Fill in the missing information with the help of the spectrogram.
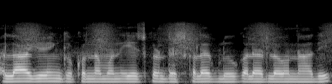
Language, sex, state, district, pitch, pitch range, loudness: Telugu, male, Telangana, Hyderabad, 130 Hz, 130-135 Hz, -17 LUFS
